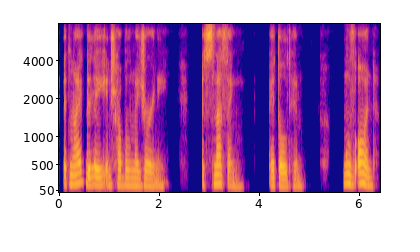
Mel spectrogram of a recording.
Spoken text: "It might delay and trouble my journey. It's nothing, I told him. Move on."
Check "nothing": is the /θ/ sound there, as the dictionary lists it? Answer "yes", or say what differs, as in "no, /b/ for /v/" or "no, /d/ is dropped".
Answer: yes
